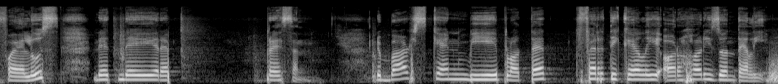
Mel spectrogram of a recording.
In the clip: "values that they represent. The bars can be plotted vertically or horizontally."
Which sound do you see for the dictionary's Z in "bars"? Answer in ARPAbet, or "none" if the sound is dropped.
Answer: S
